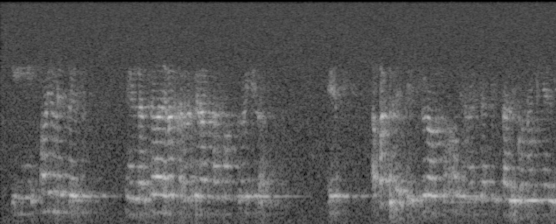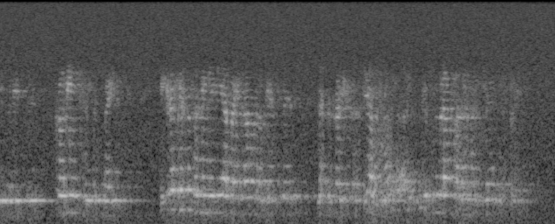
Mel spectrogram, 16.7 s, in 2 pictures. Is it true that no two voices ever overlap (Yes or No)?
No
